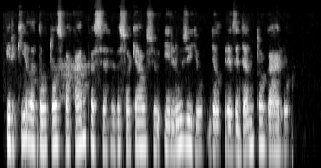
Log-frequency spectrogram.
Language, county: Lithuanian, Tauragė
